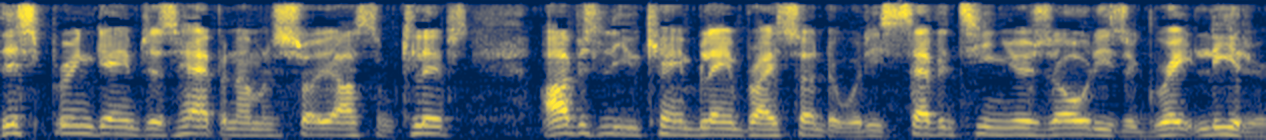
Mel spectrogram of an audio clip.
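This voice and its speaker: A man talks very fast in a Miami accent, his tone animated. His pitch sits fairly high, with ordinary variation. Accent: Cuban-American Miami. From Miami, Florida (Cuban-American). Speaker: sports YouTuber. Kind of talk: casual sports commentary vlog. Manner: casual, animated slangy delivery.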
